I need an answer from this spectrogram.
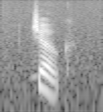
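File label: "joke", US English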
